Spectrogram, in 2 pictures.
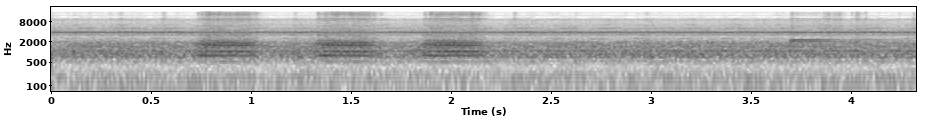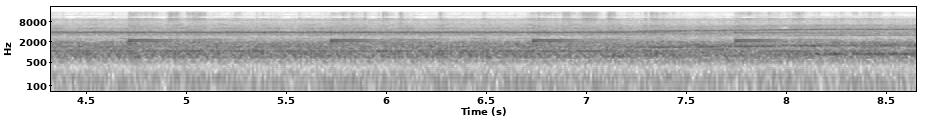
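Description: Bachmann HO-scale SD40-2's DCC sound decoder playing through its small onboard speaker. Over a steady high-pitched idle whine come three short horn blasts, the signal for backing up, then the bell striking about once a second. Near the end a rising whine sounds as the engine notches up and the model starts to move.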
